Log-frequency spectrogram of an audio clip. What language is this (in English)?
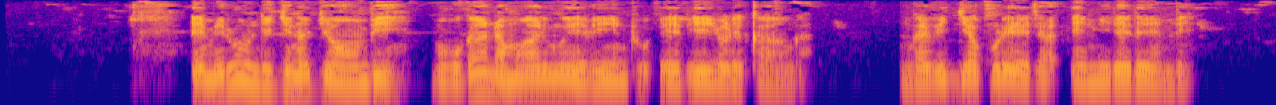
Ganda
